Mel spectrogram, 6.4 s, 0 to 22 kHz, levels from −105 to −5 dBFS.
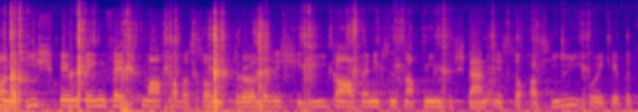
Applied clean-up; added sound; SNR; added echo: none; Chewing, mastication; -1 dB; none.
